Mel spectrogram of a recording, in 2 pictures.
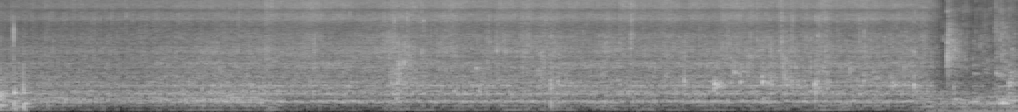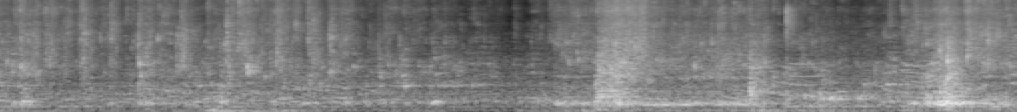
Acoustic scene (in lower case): restroom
